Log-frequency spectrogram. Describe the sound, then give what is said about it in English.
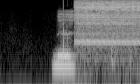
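After a brief silence, a quiz buzzer is pressed during a Moon Knight trivia quiz: a loud electronic buzz kicks in abruptly and holds steady, a harsh sustained tone, with no talking. “Okay, guys, hands on the buzzer, all wave, do anything, call out.”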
